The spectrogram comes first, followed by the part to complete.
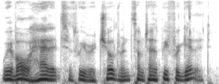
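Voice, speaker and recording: A man hosting a podcast, reading a scripted intro and then chatting with a guest in a measured way, pausing with fillers. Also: medium pitch, creaky, mellow, breathy edge. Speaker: podcast host.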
